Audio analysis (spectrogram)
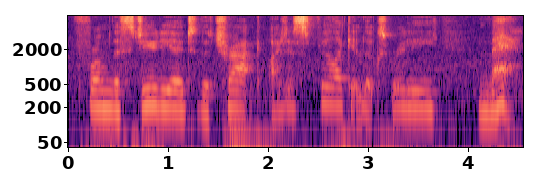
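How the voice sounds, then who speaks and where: A woman's voice: medium pitch, fairly even intonation, unhurried, a little mellow, a little hiss or hum. A woman co-hosting a podcast, speaking in an informal, conversational way. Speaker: podcast co-host. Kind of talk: casual panel chat.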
